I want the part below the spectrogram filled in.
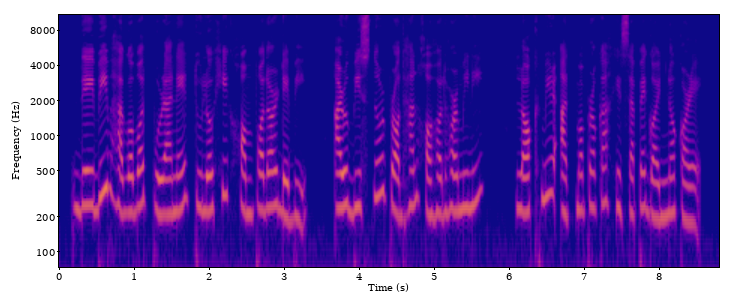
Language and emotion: Assamese, neutral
